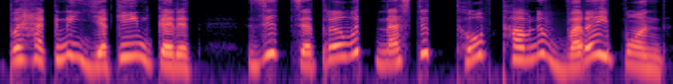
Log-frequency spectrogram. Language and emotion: Kashmiri, disgusted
